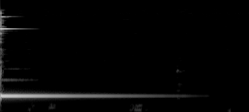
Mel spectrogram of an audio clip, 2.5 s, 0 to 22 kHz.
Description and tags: clean re 2
eliasheunincks musicbox-samplepack, i just cleaned it. sounds less organic now.
clean, metal, musicbox, note, sample, toy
